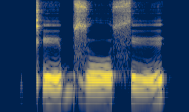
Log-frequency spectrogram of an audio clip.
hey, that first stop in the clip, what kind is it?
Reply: ejective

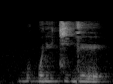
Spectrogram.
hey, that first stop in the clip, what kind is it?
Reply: implosive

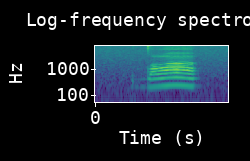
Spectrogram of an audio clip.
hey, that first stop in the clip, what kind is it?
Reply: plain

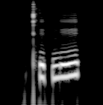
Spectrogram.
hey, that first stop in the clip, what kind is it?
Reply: aspirated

